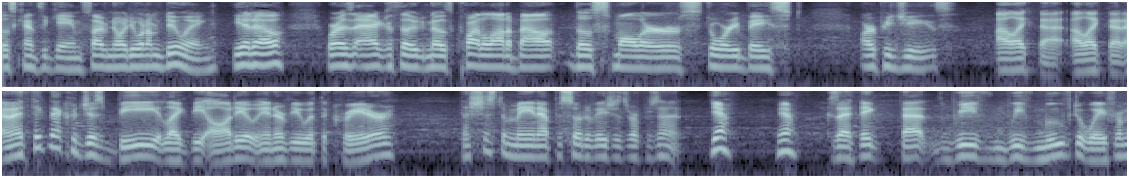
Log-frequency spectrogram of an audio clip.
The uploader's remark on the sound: Live from Big Bad Con 2023. Enjoy this collection of live interviews. In San Francisco!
